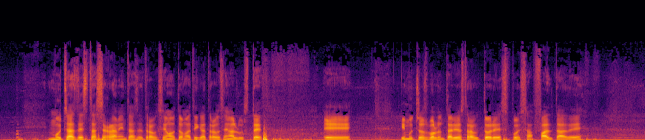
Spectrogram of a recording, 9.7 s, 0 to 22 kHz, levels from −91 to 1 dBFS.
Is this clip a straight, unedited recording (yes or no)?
yes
